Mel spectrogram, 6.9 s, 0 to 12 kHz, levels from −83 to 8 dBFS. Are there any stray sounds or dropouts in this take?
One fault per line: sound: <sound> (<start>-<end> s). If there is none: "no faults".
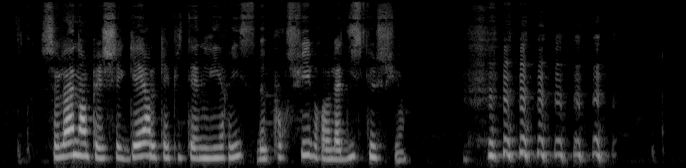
sound: laugh (4.6-6.2 s)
